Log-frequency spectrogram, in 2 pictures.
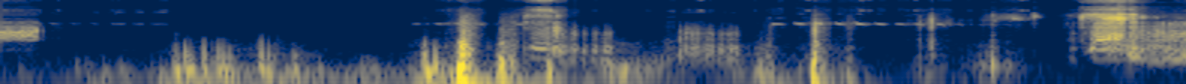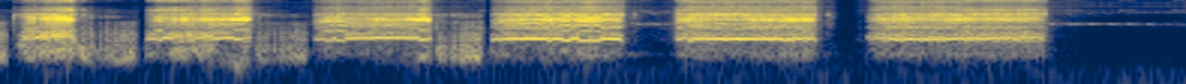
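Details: Rice-field pest, the lesser bandicoot rat, recorded live at Na Lao, Nong Khu Phai, to lure rats into cage traps: soft knocks and rustling, then six rasping, hissing squeals that grow longer, about one each half second.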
